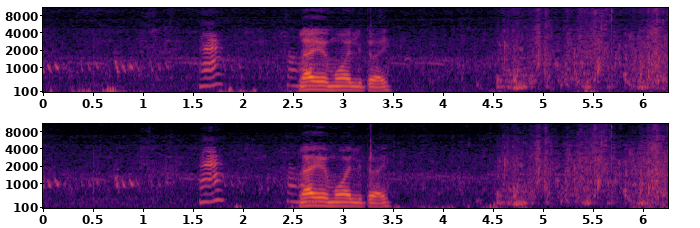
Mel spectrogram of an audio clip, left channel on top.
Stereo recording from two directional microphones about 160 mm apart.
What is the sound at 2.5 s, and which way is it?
Speech, 10° left (ahead or behind).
